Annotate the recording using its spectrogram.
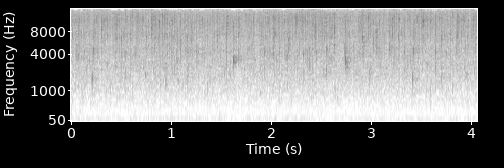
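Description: Faint tail of an electronic music track with no melody left: a quiet, even hiss with scattered soft ticks over a low hum.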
